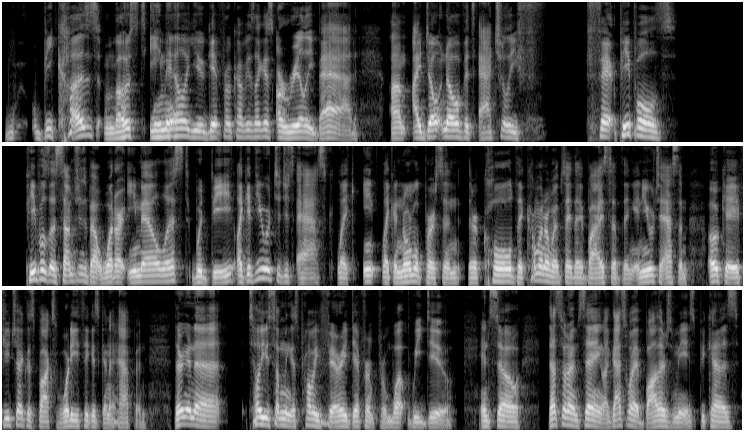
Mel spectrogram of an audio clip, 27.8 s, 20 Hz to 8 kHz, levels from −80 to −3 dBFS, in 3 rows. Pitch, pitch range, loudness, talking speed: 120 Hz, 110-135 Hz, -20 LUFS, 220 wpm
